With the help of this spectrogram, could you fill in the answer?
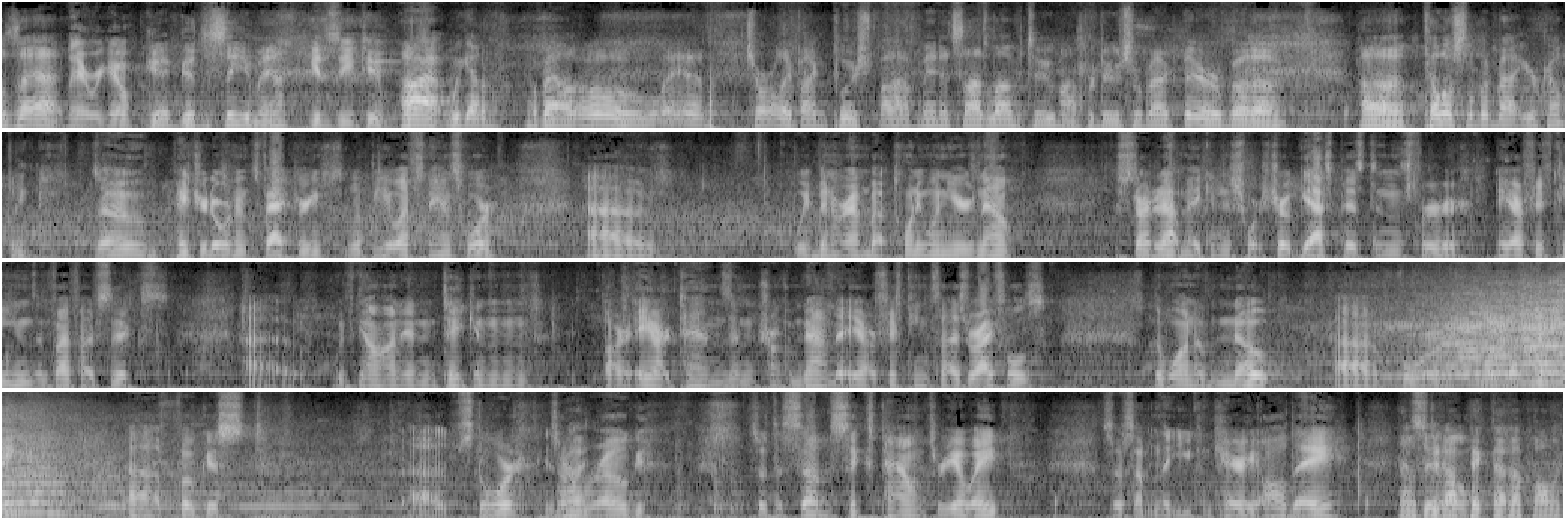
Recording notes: “Live” Broadcast at 1 Shot Gear for 2nd Annual Grill Out. We are broadcasting “LIVE” at 1 Shot Gear for the 2nd Annual Grill Out & Sitka Clearance Sale.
